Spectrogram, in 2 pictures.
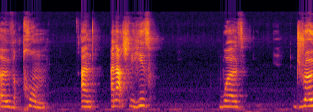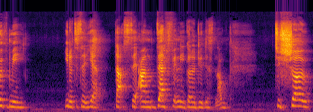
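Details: Stuttering (stammer) in a man, present since at least his university years.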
